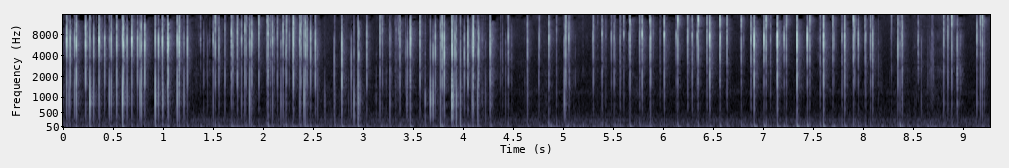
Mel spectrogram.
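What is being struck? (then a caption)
Smartphone glass screen. Long acrylic nails tap rapidly on the glass screen of a handheld blue iPhone 5c, a small solid device held screen-forward. The result is a dense, fast stream of sharp, bright clicks with almost no low end and no ring after each tap.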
